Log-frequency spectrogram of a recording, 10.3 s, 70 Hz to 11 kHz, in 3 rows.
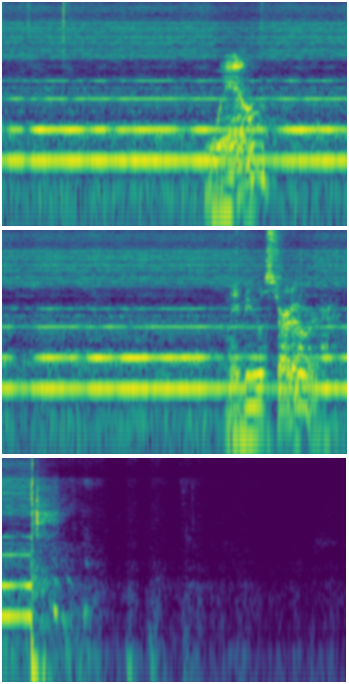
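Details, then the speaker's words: First start of a 6.2L L86 LT Gen V V8 with a Holley Terminator X, E85 flex fuel and a remote Moroso electric water pump kit: a steady even electric hum with a faint whine cuts off cleanly; the pump is running normally. "if you hear that humming that is the electric water pump up front"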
